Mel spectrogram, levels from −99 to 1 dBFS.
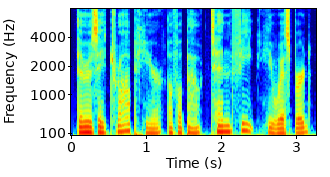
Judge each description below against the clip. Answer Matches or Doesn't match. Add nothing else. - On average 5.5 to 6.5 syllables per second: Matches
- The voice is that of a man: Matches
